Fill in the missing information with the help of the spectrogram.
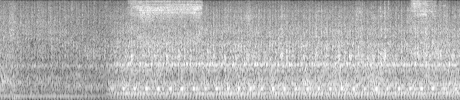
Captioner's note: engine roaring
